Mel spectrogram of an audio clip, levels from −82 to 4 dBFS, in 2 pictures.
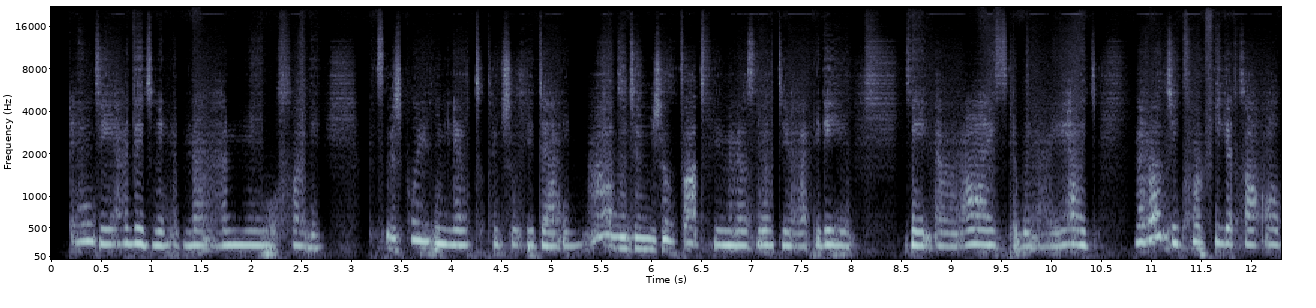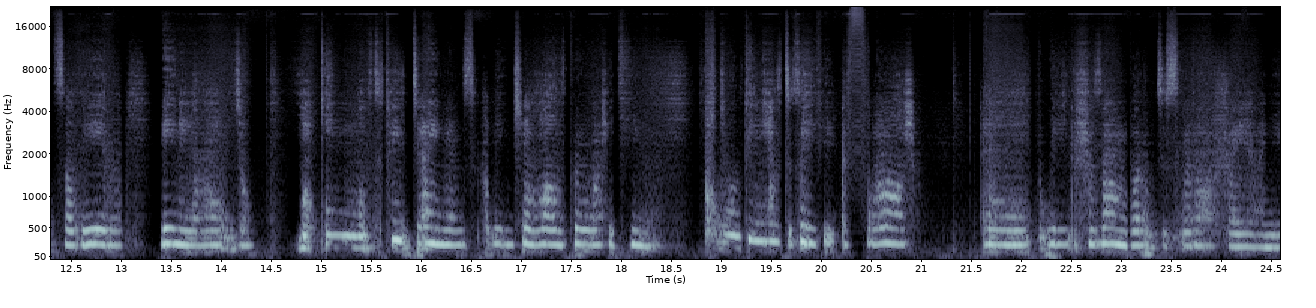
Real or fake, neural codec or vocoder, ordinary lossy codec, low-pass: fake; codec, 44.1 kHz, 0.9 kbps, DAC; none; none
